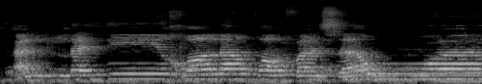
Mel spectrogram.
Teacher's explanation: Fasawwa jangan ada gunnah di huruf waw, tidak boleh fasawwa. Karena di situ tasdidnya adalah tasdid lazimah atau asliyah, tasdid asli.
